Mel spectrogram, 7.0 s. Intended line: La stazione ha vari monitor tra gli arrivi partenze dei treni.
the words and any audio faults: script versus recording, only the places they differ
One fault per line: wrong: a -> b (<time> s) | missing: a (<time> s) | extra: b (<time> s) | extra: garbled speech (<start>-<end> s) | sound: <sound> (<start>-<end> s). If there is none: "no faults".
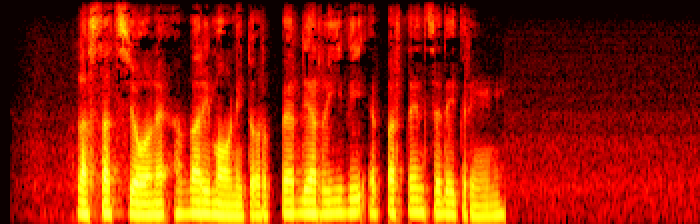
wrong: tra -> per (2.8 s)
extra: e (3.6 s)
